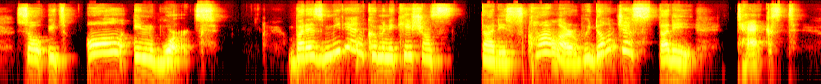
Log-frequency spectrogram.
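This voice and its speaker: Very wide pitch swings mark this very slow delivery. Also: woman, high pitch for a woman. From North Macedonia. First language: Macedonian. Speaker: media and communication scholar. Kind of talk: lecture.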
